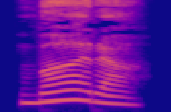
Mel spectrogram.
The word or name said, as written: ಬಾರ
